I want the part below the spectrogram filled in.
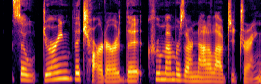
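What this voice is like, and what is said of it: Usual voice. Nothing is said of it.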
